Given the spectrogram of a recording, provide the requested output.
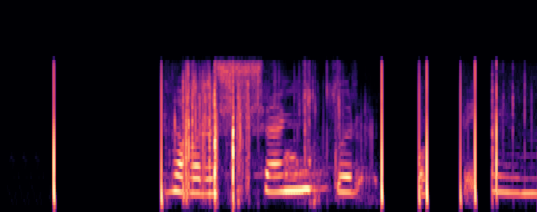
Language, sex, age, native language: Icelandic, female, 9, Icelandic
